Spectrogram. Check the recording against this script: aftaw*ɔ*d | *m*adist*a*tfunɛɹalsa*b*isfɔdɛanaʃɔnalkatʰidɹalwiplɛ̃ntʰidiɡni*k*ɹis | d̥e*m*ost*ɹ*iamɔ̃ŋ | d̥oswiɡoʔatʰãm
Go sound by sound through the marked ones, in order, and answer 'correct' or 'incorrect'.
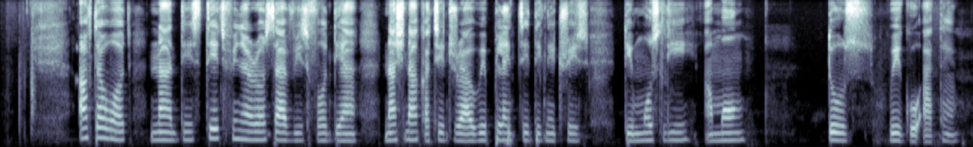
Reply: correct, incorrect: n, incorrect: e, incorrect: v, incorrect: t, correct, incorrect: l

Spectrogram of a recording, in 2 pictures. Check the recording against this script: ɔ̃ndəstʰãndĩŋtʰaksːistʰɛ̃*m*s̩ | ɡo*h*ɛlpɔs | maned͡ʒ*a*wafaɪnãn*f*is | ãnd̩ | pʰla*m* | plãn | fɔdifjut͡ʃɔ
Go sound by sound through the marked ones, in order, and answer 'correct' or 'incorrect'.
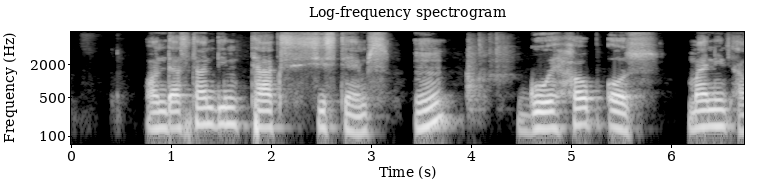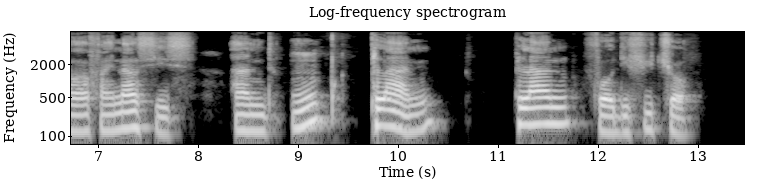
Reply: correct, correct, correct, incorrect: s, incorrect: n

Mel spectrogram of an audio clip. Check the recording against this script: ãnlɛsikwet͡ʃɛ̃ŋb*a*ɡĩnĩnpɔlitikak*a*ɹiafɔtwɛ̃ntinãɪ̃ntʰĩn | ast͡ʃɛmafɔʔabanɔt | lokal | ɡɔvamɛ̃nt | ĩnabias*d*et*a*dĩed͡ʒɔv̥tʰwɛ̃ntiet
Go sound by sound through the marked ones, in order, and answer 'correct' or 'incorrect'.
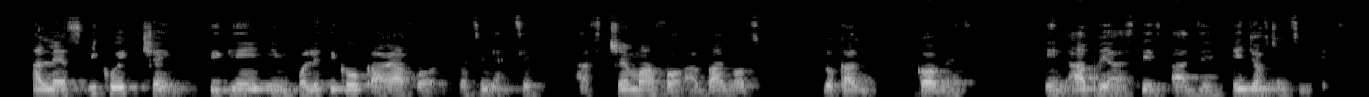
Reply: incorrect: i, correct, incorrect: t, correct

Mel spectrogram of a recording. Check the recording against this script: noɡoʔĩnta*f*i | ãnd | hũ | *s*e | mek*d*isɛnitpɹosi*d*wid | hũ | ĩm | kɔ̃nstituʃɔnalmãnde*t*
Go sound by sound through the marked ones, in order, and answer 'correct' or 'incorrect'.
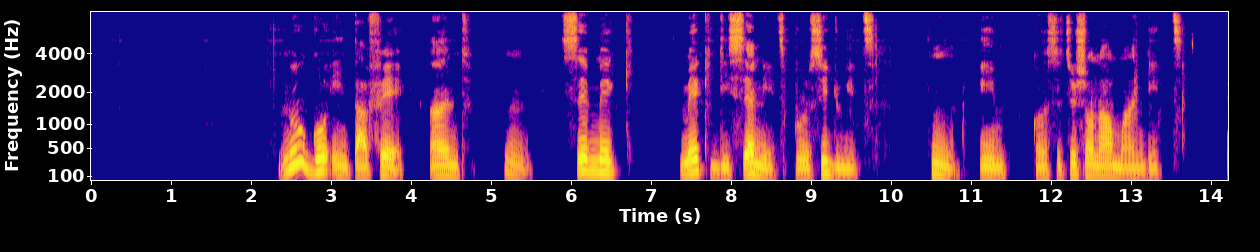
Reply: correct, correct, correct, correct, correct

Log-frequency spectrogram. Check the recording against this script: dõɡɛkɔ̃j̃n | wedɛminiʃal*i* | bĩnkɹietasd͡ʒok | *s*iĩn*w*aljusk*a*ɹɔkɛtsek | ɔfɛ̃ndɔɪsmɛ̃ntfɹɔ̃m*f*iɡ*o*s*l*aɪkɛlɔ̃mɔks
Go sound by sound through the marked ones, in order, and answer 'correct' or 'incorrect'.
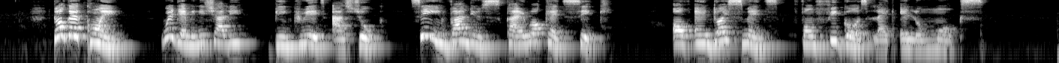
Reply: correct, correct, incorrect: v, correct, correct, incorrect: ɔ, correct

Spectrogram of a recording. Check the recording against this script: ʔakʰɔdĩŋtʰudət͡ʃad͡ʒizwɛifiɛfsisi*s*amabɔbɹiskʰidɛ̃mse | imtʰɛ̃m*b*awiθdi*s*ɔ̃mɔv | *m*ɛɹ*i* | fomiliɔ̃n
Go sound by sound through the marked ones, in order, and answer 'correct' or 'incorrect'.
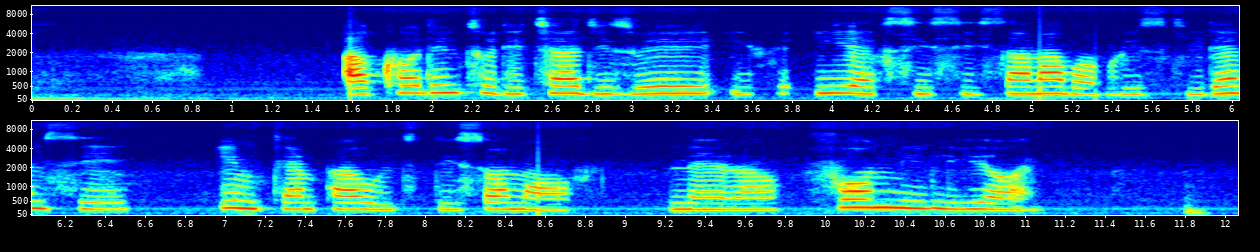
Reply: correct, incorrect: p, correct, incorrect: n, incorrect: a

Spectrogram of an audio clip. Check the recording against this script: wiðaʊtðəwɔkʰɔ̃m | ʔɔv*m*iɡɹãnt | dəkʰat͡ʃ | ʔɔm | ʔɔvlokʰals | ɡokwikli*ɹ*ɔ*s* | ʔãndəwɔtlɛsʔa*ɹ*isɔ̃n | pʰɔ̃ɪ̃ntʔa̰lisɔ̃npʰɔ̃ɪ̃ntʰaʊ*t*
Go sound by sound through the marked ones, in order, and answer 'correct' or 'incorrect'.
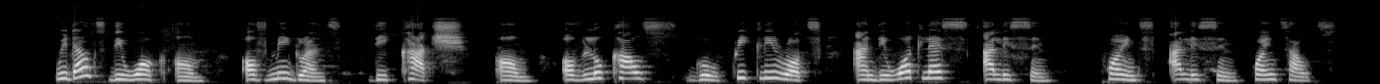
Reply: correct, correct, incorrect: t, incorrect: l, correct

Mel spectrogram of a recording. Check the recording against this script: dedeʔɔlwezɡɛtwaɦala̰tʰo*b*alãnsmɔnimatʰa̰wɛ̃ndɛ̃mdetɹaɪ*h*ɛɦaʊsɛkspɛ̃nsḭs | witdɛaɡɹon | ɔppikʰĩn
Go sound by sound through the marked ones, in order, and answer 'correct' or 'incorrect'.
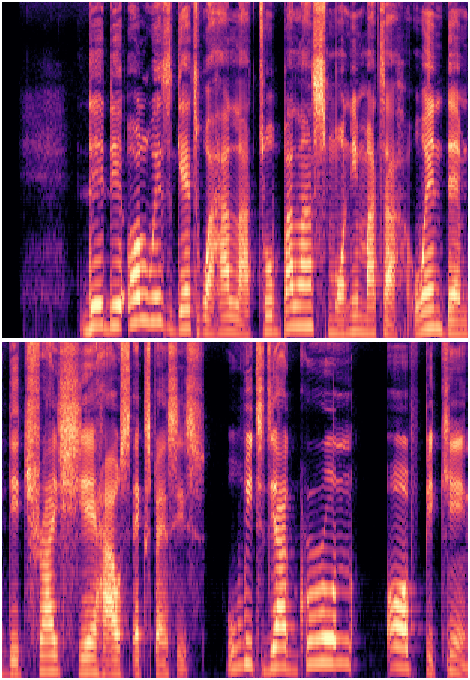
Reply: correct, incorrect: ʃ

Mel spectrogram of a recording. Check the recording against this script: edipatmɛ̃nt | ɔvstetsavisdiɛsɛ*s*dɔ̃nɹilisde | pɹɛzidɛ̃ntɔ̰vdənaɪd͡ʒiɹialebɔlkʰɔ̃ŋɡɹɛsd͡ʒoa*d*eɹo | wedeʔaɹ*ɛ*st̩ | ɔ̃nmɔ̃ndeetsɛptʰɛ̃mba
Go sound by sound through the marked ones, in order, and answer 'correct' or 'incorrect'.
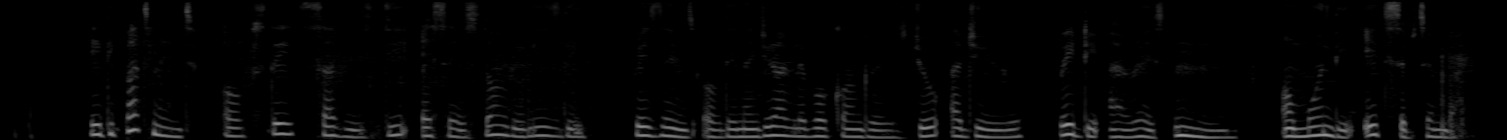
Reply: correct, incorrect: d͡ʒ, correct

